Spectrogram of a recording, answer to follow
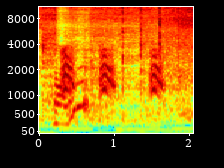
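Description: Crow cawing sound effect: three caws in a steady rhythm, about two-thirds of a second apart, each rising then falling in pitch. It is edited in as a comic cue for an awkward pause.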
